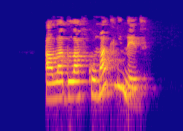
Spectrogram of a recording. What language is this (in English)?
Mari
